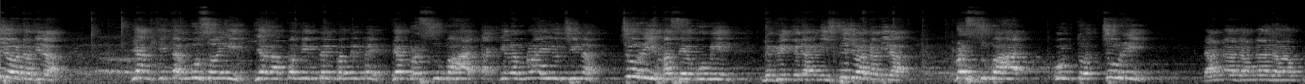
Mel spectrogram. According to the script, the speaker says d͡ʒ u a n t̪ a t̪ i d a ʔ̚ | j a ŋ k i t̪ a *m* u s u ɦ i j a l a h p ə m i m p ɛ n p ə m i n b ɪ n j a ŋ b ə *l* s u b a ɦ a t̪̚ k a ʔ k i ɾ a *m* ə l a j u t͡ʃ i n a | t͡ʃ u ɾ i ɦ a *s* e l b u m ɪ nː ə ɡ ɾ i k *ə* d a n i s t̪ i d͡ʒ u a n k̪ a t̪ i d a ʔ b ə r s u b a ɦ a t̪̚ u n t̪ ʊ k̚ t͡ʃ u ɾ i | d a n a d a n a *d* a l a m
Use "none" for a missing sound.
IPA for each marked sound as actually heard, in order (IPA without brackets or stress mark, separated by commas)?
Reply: m, r, m, s, ə, d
